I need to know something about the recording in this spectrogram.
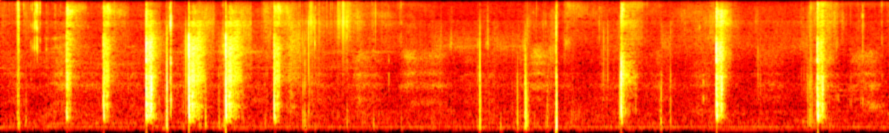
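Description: Blocks thud softly as they are placed, one after another.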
